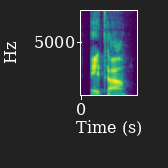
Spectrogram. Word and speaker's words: eta: normal and this other weird Greek symbol pronounced eta and eta prime are the refractive indices.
